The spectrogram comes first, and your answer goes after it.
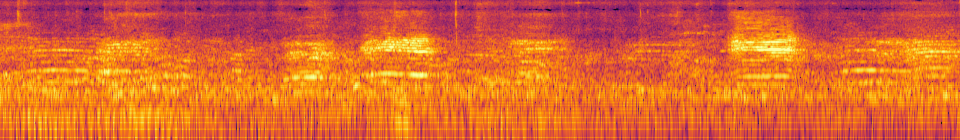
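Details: White Garut sheep at Tanjungsari livestock market, several bleating in turn: quavering, nasal bleats every second or two, layered over market chatter and a man's voice.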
